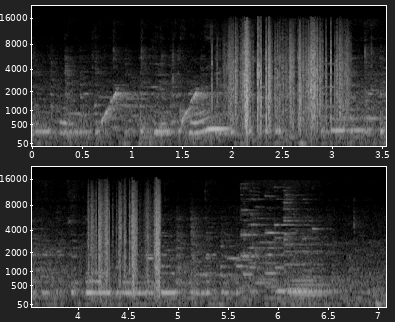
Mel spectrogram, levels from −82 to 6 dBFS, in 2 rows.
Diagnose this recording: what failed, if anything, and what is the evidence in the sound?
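Dense, uneven scratching bursts sit over the sound from 1.79 to 3.20 s and again from 4.09 to 4.83 s, roughly 5 dB above the sound itself. This is cable scratch noise in the analogue wiring, likely a worn connector moved while its contact resistance fluctuated.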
